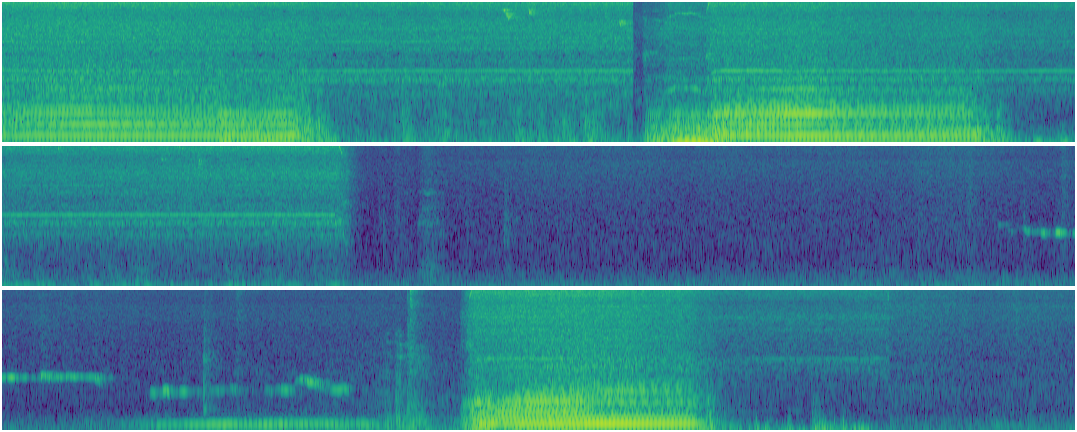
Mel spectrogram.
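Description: Cordless drill motor whining under load in bursts as it works into the carbon-fibre wing flap and hatch. There are two long runs in the first half, a short quieter wavering whine past the middle, and one more burst of a couple of seconds near the end.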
